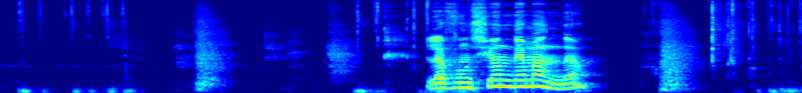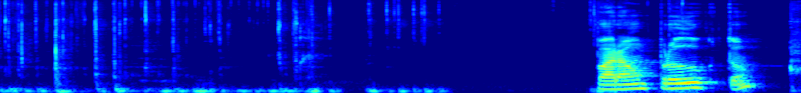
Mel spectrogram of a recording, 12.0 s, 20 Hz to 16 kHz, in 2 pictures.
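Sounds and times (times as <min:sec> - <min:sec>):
keyboard typing clicks: 0:00.0 - 0:01.0, 0:02.6 - 0:03.2, 0:05.3 - 0:09.4.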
